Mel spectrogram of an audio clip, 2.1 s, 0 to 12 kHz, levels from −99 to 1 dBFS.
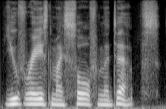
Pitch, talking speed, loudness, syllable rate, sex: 155 Hz, 200 wpm, -15 LUFS, 4.6 syllables/s, male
